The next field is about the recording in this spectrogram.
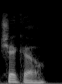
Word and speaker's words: Chico: The name should actually be pronounced Chico, which was the way Groucho had always said it, but in an early show program, the K was inadvertently dropped, and the new spelling and pronunciation, Chico, stuck.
